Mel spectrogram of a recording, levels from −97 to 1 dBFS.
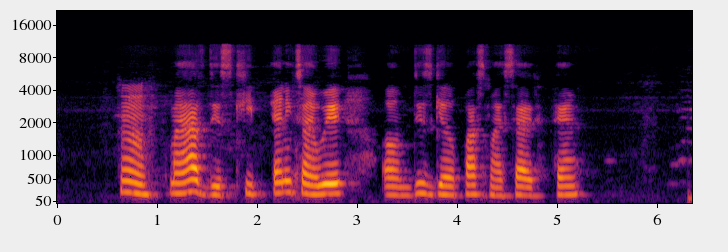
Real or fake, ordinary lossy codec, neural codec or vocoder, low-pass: real; none; none; none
